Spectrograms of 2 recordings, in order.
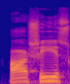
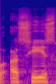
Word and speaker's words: आशीष: शुद्ध कर देते हैं आशीष को अशीष बोलना इस प्रकार के प्रयास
